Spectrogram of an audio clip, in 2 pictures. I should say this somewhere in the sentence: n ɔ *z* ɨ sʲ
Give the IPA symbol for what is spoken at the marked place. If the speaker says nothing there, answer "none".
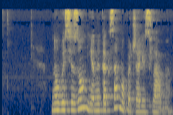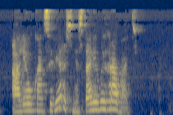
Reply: v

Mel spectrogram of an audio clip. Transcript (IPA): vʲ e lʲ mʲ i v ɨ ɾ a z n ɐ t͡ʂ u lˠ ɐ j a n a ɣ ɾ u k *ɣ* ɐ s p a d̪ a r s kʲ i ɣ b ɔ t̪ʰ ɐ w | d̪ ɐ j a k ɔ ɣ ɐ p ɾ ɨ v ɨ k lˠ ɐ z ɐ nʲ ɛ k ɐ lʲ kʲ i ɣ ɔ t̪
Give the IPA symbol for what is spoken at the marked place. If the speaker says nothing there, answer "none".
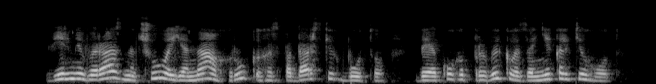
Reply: ɣ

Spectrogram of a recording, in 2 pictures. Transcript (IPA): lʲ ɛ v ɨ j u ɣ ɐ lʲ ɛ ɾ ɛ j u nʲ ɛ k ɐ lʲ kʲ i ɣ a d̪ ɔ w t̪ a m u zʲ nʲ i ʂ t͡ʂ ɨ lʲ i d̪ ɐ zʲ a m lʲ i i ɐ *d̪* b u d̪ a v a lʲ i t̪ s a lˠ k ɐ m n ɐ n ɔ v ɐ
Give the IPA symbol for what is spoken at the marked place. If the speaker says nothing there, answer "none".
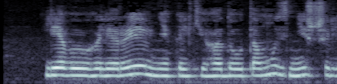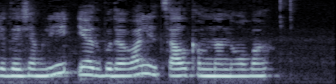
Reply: d̪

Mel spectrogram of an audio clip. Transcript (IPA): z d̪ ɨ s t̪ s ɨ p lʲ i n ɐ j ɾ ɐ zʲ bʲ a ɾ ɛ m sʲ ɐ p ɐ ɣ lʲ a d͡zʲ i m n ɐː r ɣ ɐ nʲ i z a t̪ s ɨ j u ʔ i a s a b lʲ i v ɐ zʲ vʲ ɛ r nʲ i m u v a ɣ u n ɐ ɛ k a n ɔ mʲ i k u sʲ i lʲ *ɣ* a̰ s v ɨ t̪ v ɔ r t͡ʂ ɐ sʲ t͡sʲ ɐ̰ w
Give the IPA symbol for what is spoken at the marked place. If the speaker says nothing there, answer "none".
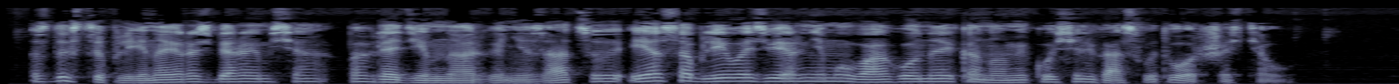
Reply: ɣ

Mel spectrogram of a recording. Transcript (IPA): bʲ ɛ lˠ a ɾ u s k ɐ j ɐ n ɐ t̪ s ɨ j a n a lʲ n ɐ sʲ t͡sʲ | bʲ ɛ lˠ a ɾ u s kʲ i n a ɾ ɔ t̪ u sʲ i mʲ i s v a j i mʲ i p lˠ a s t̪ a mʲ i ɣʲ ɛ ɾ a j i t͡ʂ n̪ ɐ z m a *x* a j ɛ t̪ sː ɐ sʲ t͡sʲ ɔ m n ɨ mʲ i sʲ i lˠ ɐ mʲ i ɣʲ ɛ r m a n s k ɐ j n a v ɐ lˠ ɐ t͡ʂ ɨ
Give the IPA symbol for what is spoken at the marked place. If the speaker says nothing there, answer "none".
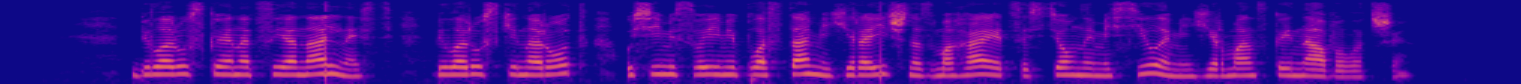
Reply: ɣ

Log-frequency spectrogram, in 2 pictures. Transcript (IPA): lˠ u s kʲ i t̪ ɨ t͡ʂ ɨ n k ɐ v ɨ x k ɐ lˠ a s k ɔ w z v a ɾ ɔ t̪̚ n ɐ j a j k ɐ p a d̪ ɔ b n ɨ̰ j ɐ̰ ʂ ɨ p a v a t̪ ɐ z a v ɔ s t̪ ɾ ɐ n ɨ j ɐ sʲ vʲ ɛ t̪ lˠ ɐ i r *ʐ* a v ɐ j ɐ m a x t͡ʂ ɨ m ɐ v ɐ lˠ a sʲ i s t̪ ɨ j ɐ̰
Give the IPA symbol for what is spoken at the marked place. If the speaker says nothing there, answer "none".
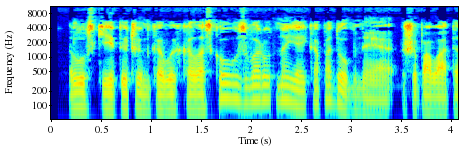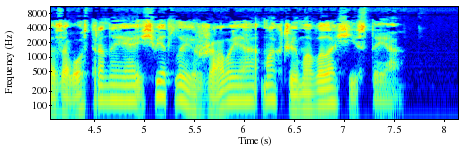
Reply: ʐ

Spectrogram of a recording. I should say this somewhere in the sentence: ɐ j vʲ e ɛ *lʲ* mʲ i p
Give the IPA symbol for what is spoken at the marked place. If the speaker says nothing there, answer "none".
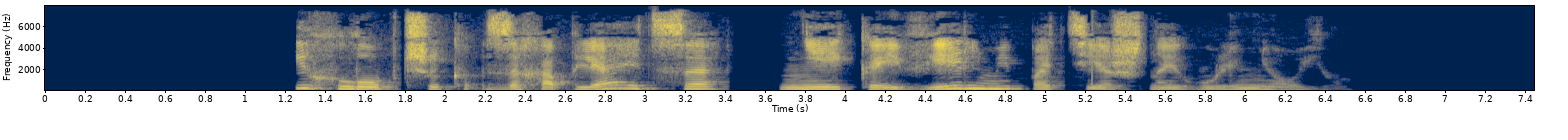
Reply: lʲ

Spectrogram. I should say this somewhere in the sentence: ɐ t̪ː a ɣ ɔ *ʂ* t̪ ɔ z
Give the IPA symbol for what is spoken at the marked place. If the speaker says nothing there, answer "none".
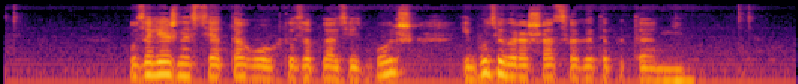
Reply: x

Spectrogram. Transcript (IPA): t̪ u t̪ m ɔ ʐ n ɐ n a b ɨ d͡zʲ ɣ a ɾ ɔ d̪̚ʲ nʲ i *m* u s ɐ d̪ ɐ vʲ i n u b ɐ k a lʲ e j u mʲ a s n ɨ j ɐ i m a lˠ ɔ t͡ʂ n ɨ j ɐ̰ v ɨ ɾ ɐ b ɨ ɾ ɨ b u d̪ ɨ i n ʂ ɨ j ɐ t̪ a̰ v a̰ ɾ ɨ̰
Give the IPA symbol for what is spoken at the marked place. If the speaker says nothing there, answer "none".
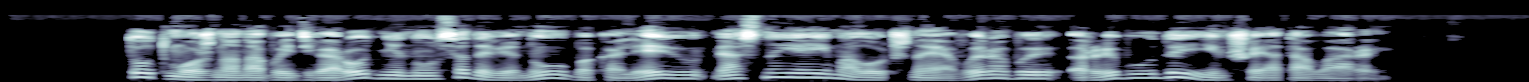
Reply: n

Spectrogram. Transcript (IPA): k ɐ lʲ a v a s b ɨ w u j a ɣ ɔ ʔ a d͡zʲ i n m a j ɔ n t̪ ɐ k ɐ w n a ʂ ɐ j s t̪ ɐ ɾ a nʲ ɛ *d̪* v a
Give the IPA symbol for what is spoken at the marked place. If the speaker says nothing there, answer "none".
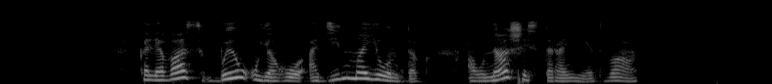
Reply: d̪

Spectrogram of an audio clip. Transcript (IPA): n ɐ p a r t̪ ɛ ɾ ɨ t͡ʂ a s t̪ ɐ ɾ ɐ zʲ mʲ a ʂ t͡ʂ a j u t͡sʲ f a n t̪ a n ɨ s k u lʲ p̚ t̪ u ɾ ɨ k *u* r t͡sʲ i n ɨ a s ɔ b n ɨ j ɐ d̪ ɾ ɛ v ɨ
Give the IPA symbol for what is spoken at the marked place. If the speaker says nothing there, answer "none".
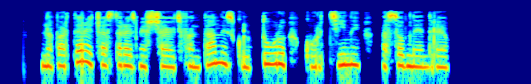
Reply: u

